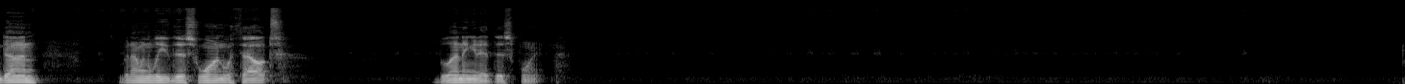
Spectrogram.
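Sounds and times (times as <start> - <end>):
pencil shading on paper: 0.0 - 2.0, 3.4 - 12.6.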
